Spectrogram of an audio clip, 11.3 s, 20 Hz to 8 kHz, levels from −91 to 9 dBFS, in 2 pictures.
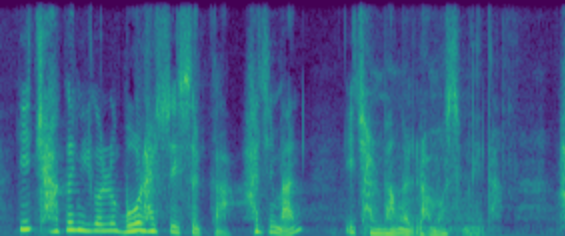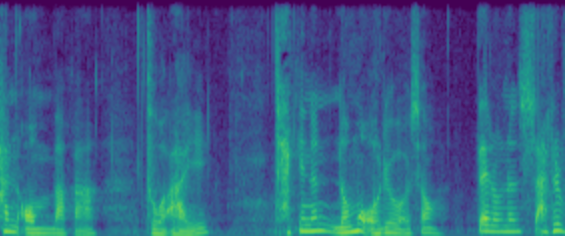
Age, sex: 50-69, female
